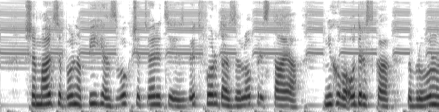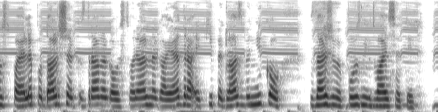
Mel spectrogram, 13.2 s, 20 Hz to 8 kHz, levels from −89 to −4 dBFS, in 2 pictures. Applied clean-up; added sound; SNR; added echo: classical method log-MMSE.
